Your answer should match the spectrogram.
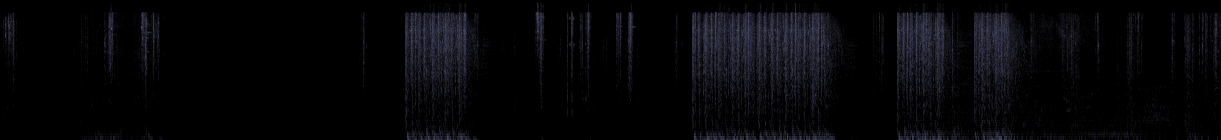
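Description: Bursts of video game gunfire in Storm-A-Thon, from Patriot Industries, lay down suppressing fire. Several loud sustained volleys alternate with quieter gaps holding scattered single shots.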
